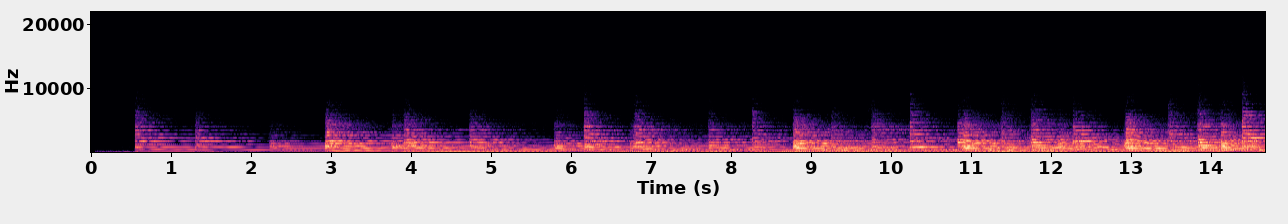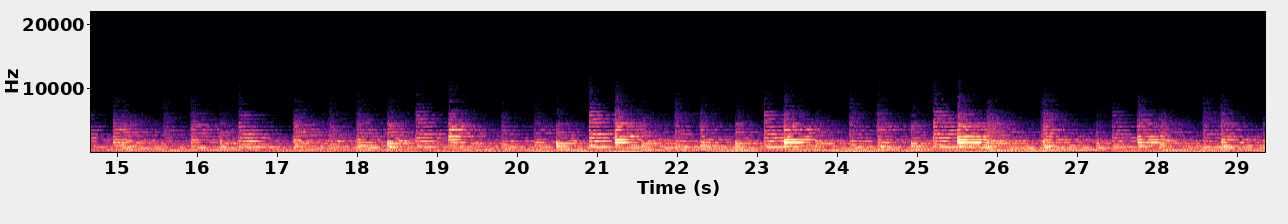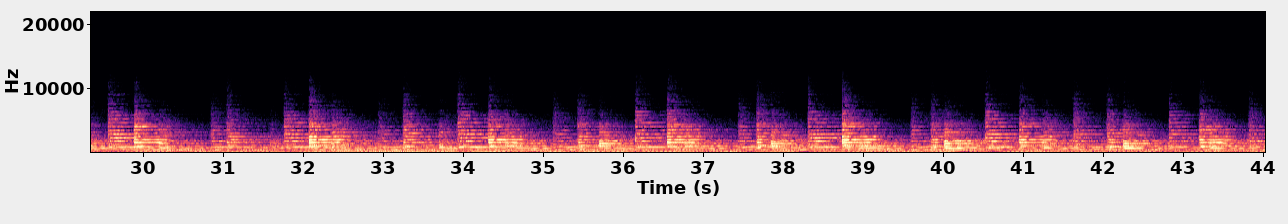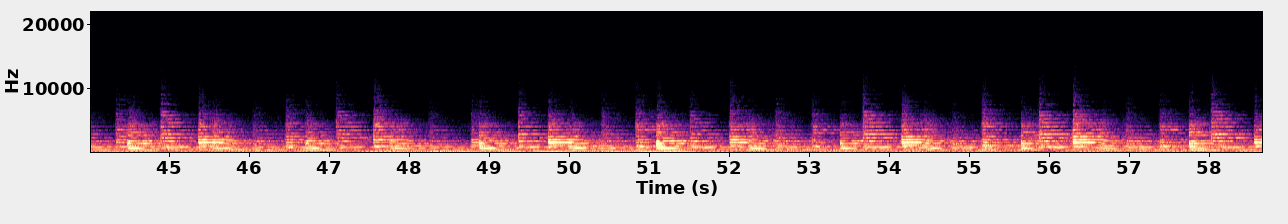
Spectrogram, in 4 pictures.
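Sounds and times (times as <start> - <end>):
bells ringing: 0.6 - 58.6.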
